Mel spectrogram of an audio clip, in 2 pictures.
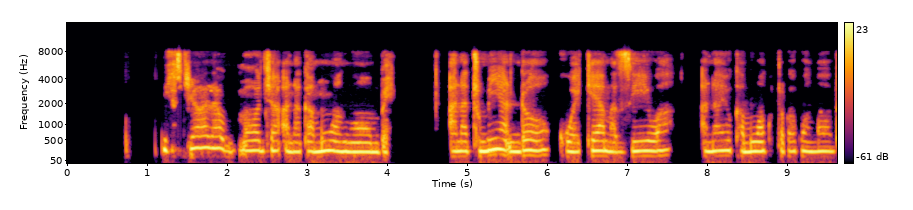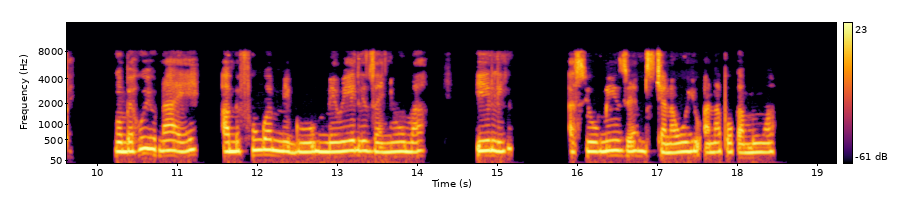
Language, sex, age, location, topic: Swahili, female, 18-24, Kisumu, agriculture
